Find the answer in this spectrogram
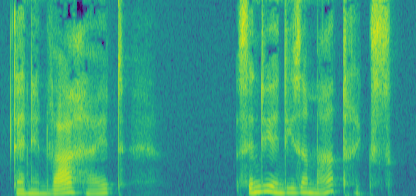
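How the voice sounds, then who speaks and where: Calm in tone, a woman talks fairly slowly at a medium pitch with ordinary pitch variation. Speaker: business coach and podcast host. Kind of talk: spiritual monologue. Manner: slow, calm, trance-inducing.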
